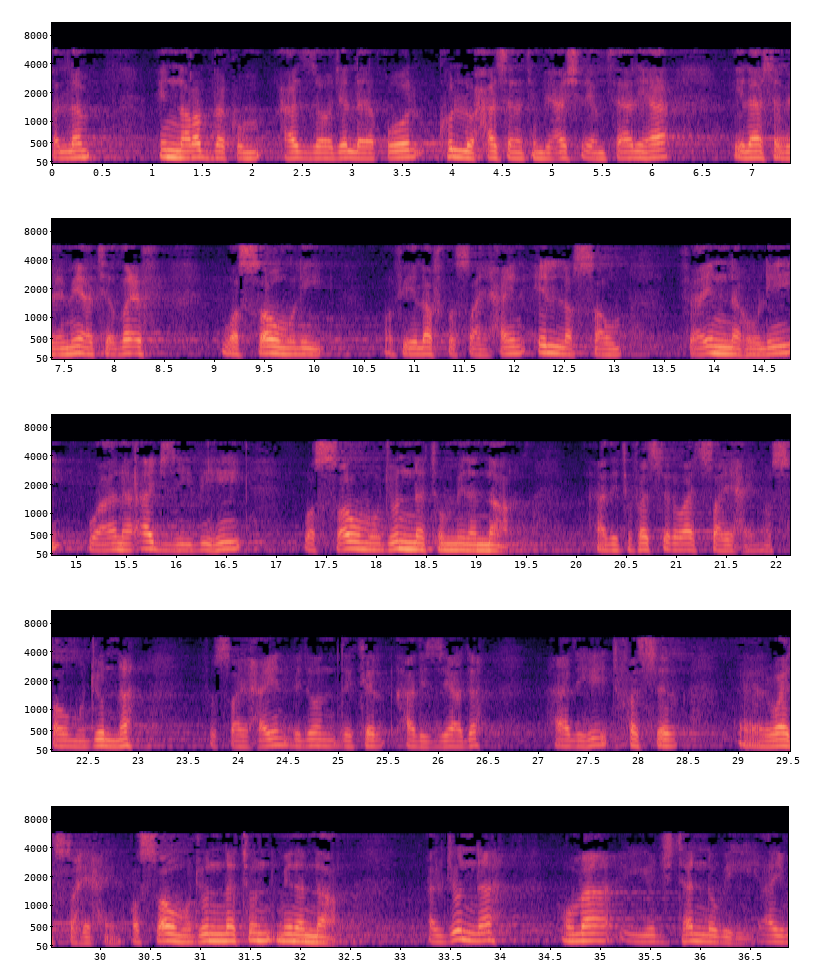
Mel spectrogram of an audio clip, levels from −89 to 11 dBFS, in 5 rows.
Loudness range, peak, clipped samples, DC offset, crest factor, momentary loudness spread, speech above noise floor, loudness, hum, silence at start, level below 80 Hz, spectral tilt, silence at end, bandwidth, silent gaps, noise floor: 7 LU; -4 dBFS; under 0.1%; under 0.1%; 18 dB; 18 LU; 26 dB; -20 LUFS; none; 0 s; -62 dBFS; -10.5 dB/octave; 0 s; 5.8 kHz; none; -45 dBFS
